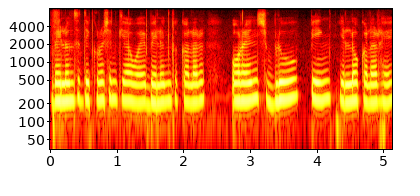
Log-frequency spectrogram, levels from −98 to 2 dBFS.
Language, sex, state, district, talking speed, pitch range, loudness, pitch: Hindi, female, Arunachal Pradesh, Longding, 175 wpm, 215-235 Hz, -15 LUFS, 225 Hz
